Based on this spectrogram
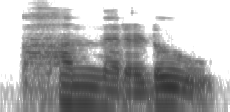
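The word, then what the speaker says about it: ಹನ್ನೆರಡು: Next word is Hanneradu. 1, 2. Very simple to write. Hanneradu. Hanneradu. Write Han, and then Eradu. Eradu means 2, right? Han, Eradu. Hannondu means 11.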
